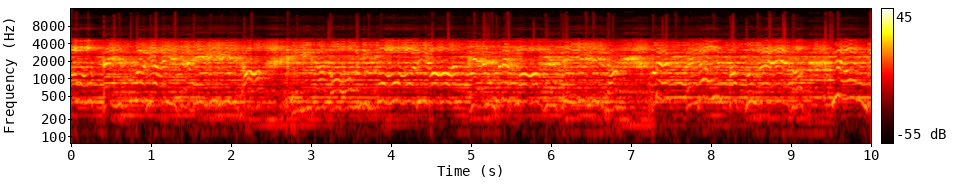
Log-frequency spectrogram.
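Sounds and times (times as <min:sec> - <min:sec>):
symphony orchestra playing: 0:00.0 - 0:10.0.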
